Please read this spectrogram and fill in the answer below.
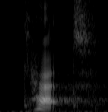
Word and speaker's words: ket: bracket around the one is pronounced k. It's like the right hand side of a bracket.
